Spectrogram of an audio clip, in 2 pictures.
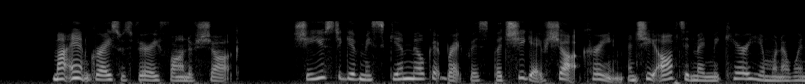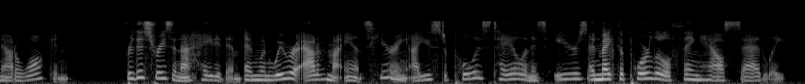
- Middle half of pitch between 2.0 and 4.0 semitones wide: No, average, 4.9 semitones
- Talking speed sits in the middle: No, fast, 250 wpm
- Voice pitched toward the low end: No, high, 230 Hz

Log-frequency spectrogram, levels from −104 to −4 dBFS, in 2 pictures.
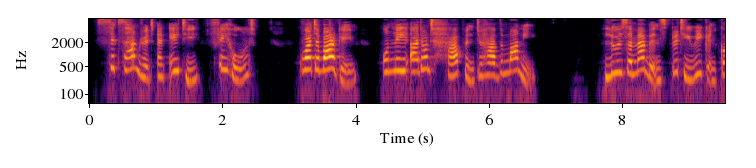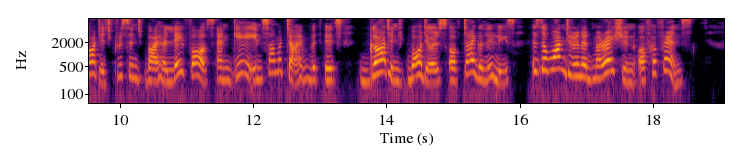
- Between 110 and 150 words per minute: Yes, average, 145 wpm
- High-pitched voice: Yes, very high, 295 Hz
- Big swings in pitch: Yes, wide, 8.2 semitones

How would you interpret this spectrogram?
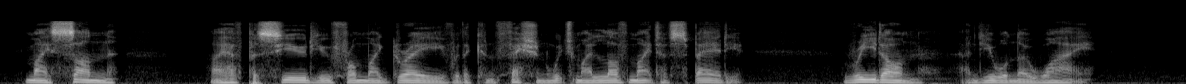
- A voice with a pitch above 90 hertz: No, very low, 85 Hz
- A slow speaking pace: Yes, slow, 130 wpm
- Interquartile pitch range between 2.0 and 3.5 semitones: Yes, narrow, 2.6 semitones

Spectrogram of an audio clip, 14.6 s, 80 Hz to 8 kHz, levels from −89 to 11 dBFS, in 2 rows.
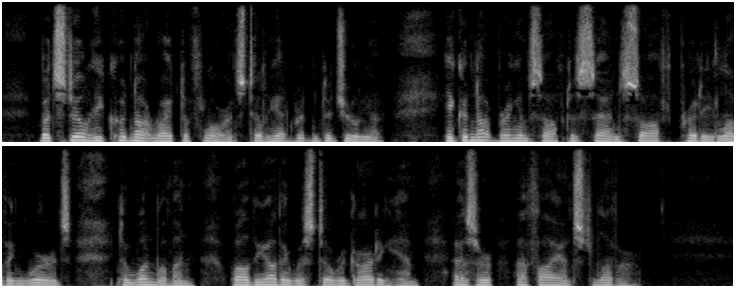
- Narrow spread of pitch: No, average, 3.1 semitones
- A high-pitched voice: No, medium, 145 Hz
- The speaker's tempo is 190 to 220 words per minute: No, average, 160 wpm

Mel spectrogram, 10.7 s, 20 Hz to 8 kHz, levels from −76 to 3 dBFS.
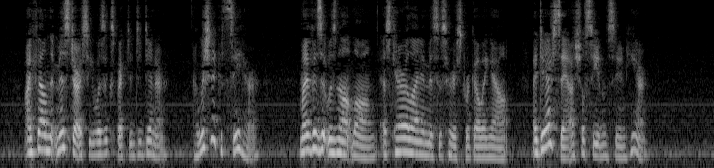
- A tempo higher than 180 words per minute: Yes, fast, 205 wpm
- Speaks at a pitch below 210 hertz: Yes, medium, 185 Hz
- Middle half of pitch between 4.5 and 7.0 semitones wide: Yes, average, 5.0 semitones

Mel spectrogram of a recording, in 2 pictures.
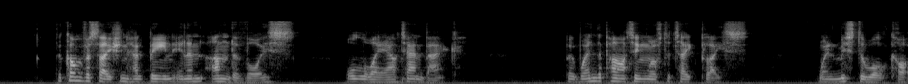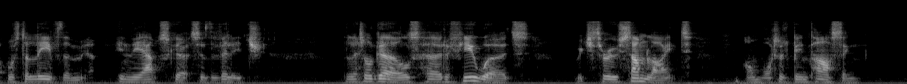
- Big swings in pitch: No, average, 3.2 semitones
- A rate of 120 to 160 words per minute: No, average, 170 wpm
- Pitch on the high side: No, low, 120 Hz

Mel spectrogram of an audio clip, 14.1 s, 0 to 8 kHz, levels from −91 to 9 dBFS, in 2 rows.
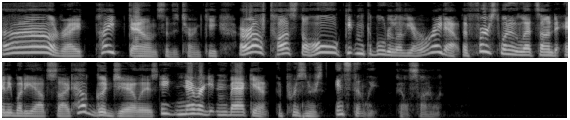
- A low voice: No, medium, 170 Hz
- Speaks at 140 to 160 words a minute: No, average, 180 wpm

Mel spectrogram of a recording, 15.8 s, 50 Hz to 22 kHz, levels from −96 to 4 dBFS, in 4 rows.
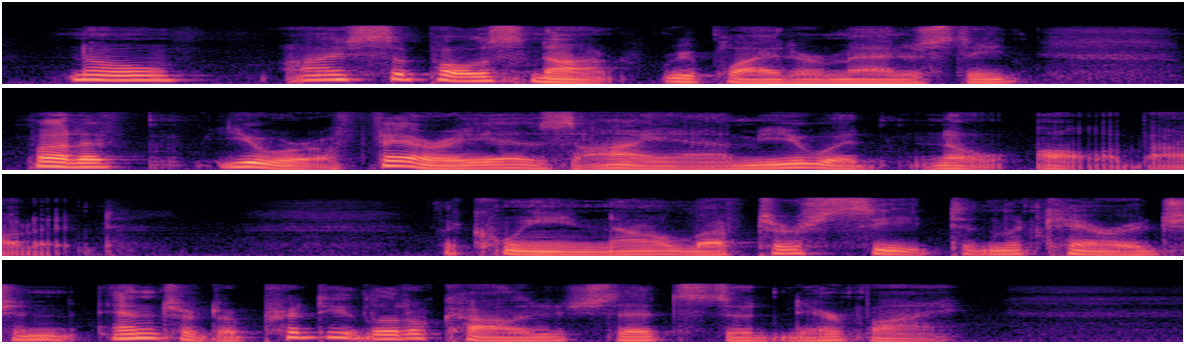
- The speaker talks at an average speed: Yes, average, 155 wpm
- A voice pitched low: Yes, low, 115 Hz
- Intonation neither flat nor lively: No, wide, 7.6 semitones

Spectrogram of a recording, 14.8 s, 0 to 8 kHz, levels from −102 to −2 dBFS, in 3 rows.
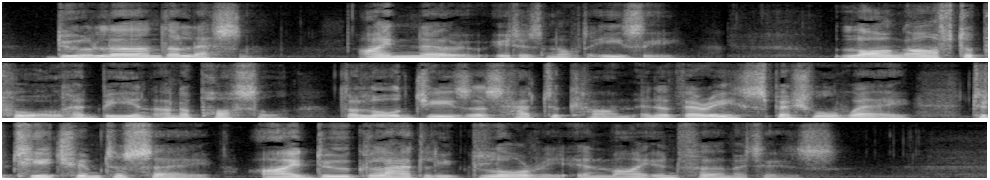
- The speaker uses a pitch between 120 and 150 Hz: Yes, low, 135 Hz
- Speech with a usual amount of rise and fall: No, wide, 5.9 semitones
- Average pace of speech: Yes, average, 160 wpm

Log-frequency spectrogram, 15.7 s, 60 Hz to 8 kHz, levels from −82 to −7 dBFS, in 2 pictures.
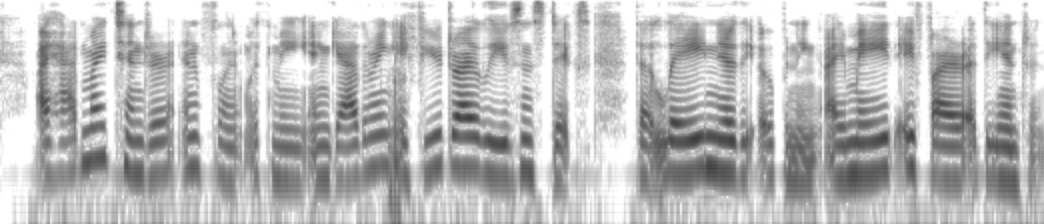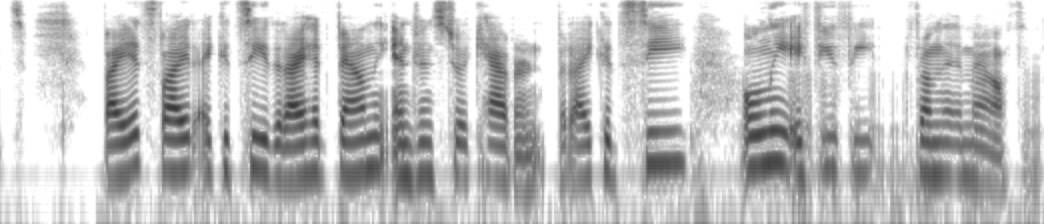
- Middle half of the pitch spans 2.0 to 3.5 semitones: Yes, average, 2.9 semitones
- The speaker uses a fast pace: Yes, fast, 210 wpm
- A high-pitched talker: No, medium, 180 Hz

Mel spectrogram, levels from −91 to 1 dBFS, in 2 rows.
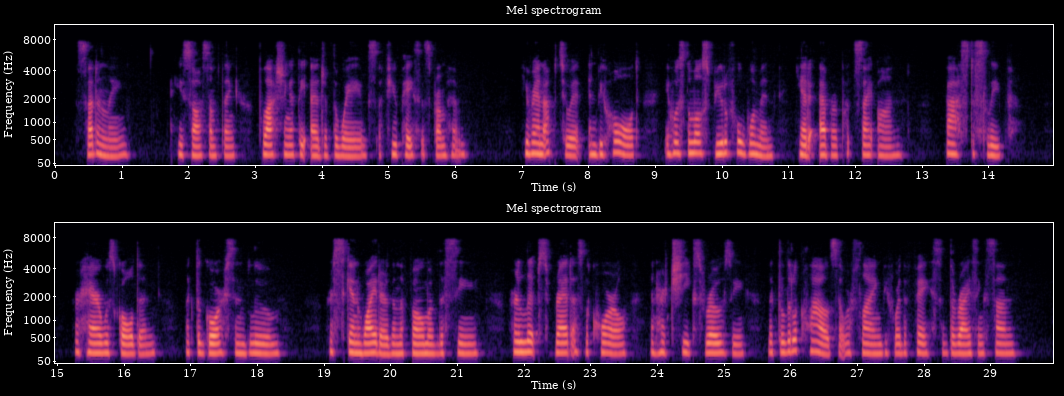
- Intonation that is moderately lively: No, narrow, 1.5 semitones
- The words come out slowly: No, average, 160 wpm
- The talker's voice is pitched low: No, medium, 185 Hz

